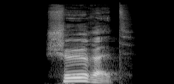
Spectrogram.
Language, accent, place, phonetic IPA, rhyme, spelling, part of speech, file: German, Germany, Berlin, [ˈʃøːʁət], -øːʁət, schöret, verb, De-schöret.ogg
- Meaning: second-person plural subjunctive II of scheren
